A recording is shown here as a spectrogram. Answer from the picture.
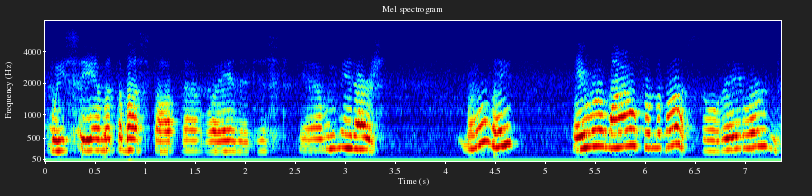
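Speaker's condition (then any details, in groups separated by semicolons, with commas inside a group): No condition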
